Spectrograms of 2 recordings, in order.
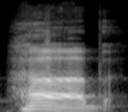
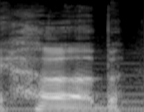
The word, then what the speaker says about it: herb: Let's see, I went up, got the red herb, or herb, rather. Hub. I should say it properly and say herb.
